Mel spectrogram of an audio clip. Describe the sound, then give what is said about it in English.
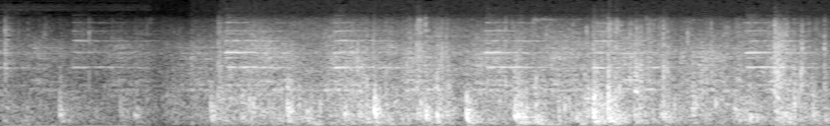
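Rumbling train pulling into a station, a rolling rattle with scattered thuds and clanks that grows louder after a brief quieter start and stays busy to the end, with no voices. “Arriving in Bismarck, Kern helps Josephine down off the train.”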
